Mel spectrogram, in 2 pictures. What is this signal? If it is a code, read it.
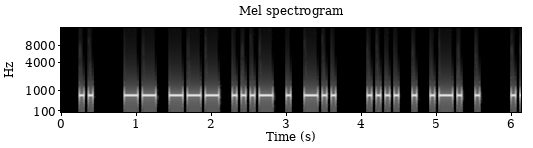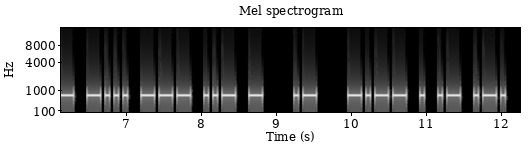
Morse code, heard as a keyed tone, about 20 wpm, 700 Hz. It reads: I MOVED HERE ABOUT A YEAR
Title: Sentences with 7-Word Phrases - 20wpm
